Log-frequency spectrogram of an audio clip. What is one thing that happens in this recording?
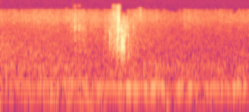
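A page of a book turns with a soft rustle.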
